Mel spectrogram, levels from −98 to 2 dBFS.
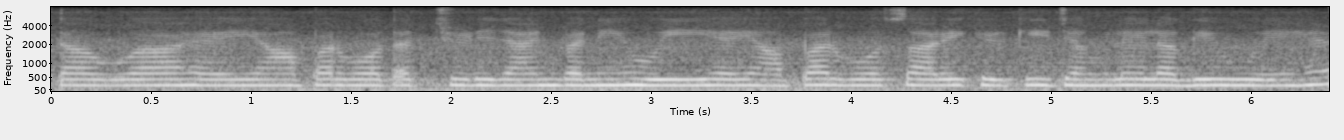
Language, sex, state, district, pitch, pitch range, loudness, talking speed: Hindi, female, Chhattisgarh, Bilaspur, 210 Hz, 210-215 Hz, -12 LUFS, 185 wpm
